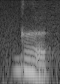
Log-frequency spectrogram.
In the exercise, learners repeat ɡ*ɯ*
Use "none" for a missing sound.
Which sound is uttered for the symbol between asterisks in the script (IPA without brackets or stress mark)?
ʊ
